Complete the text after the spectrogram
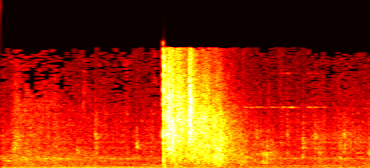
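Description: A pistol fires a single loud shot.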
